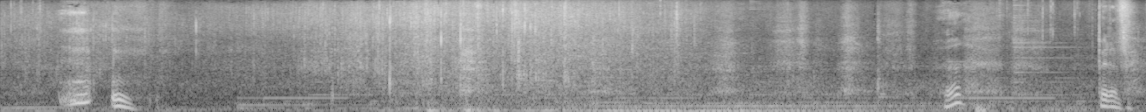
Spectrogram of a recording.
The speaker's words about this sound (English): Bit of traffic around here. Oh, we're on the Pine Creek Avenue.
